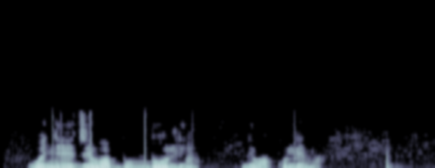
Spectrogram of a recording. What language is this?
Swahili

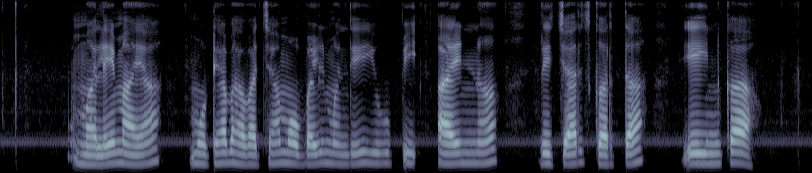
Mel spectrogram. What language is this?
Marathi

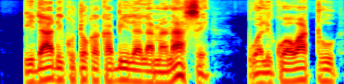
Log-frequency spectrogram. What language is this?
Swahili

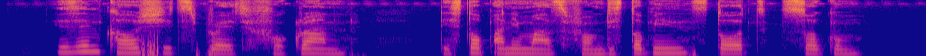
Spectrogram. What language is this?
Nigerian Pidgin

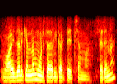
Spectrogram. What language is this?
Telugu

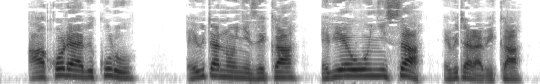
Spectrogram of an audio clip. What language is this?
Ganda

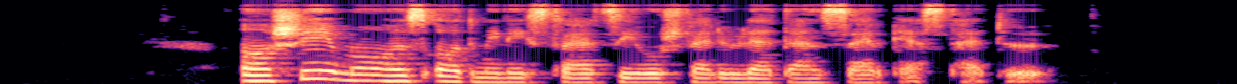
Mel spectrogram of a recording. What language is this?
Hungarian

